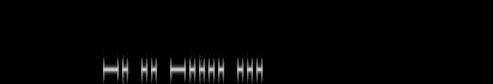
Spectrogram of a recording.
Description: Morse code, heard as a keyed tone, about 25 wpm, 700 Hz. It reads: NI6S
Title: USA Call Signs - 4 Characters - Repeated 3x - 25wpm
